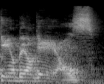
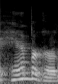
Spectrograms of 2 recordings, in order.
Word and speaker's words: hamburger: Why do you say hamburger like that, sir? I don't know, I just never learned how to say it right. That's how I've always said it. Repeat after me. I would like to buy a hamburger.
